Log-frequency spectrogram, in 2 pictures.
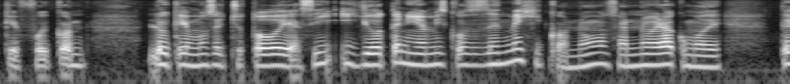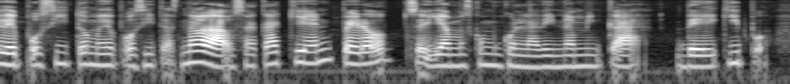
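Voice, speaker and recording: A woman's voice: mid-range voice, vocal fry, fairly bright tone, dry recording. Chatty Mexican woman, dry close sound. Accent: Mexican Spanish. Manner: chatty, confiding, acts out her own quoted lines. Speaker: podcast host. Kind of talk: casual personal monologue.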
